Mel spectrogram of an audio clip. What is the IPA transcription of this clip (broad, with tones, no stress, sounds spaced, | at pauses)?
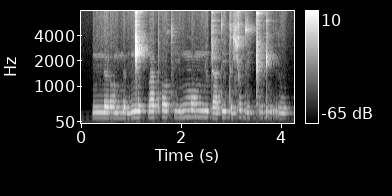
nː œ˨ ɾ ɔ˨ nː ə˨ b ŋ͡ǁ ə˦˨ p b a˦ pʰ ɔ˦ tʰ i˧ mː ɔ˦ mː y˧ ɖ a˨ t̪ y˧ d ə˨ ʑ o˦ d̪ y˨ ɡ͡ǁ u˧ ɖ i˧ r u˨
